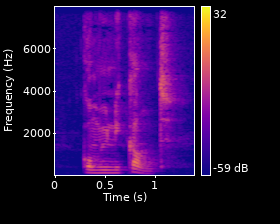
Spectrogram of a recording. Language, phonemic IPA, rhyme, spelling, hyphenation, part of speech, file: Dutch, /ˌkɔ.my.niˈkɑnt/, -ɑnt, communicant, com‧mu‧ni‧cant, noun, Nl-communicant.ogg
- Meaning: a communicant, one receiving Holy Communion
